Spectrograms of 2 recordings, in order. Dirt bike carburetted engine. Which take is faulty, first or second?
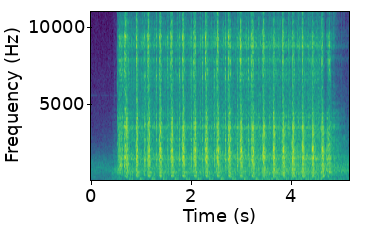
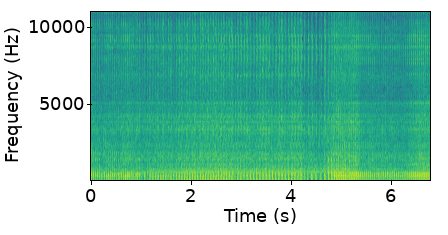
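first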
